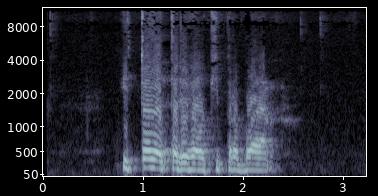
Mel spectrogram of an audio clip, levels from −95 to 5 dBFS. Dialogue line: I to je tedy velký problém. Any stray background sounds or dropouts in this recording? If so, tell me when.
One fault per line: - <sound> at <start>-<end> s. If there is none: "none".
none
